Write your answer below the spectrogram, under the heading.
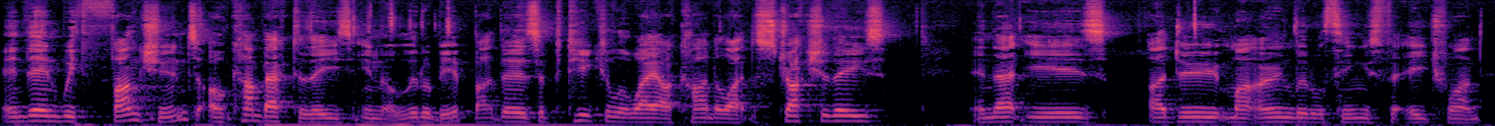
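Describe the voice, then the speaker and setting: Casual man explaining a software tutorial. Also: mid-range voice, steady tone, moderate pace. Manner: informal, explanatory, thinking aloud while typing. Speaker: tutorial presenter.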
